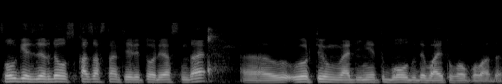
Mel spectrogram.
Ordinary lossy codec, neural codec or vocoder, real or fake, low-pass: AAC, 48 kbps; codec, 16 kHz in and 24 kHz out, 1 kbps, XY-Tokenizer; fake; 7.2 kHz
